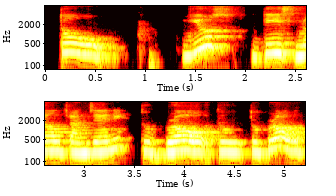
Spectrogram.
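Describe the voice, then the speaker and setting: Speaking with an Argentine accent, a woman talks at a very slow pace. Her pitch is medium and her intonation fairly even. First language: Spanish. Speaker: crop scientist. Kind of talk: Q&A answer. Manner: halting.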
